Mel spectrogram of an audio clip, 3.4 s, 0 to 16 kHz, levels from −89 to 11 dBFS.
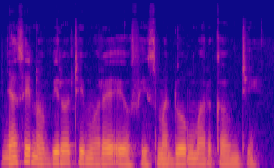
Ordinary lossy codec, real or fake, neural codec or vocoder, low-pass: none; real; none; 14.4 kHz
